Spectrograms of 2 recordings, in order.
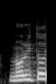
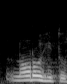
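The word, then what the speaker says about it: Naruhito: नाम याद रखेंगे, स्पेलिंग देख लेना, थोड़ा गड़बड़ हो सकते हैं। नोरितो इज the current emperor of Japan, नोरोहितो, sorry my apologies, it's नोरोहितो, ठीक है।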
